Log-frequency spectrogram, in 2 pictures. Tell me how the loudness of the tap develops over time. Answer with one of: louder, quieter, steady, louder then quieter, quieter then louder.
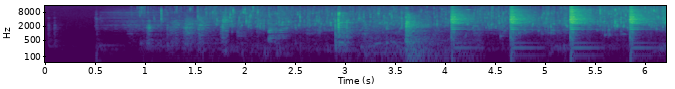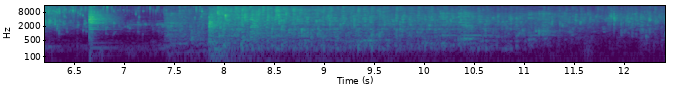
louder then quieter.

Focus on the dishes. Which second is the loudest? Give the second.
5 s.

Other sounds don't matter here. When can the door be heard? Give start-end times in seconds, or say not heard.
3.1-4.3, 7.4-8.3.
